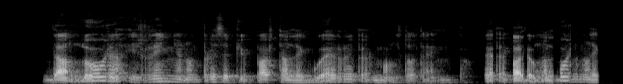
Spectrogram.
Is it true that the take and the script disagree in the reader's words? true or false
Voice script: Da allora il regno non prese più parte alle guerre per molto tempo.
true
